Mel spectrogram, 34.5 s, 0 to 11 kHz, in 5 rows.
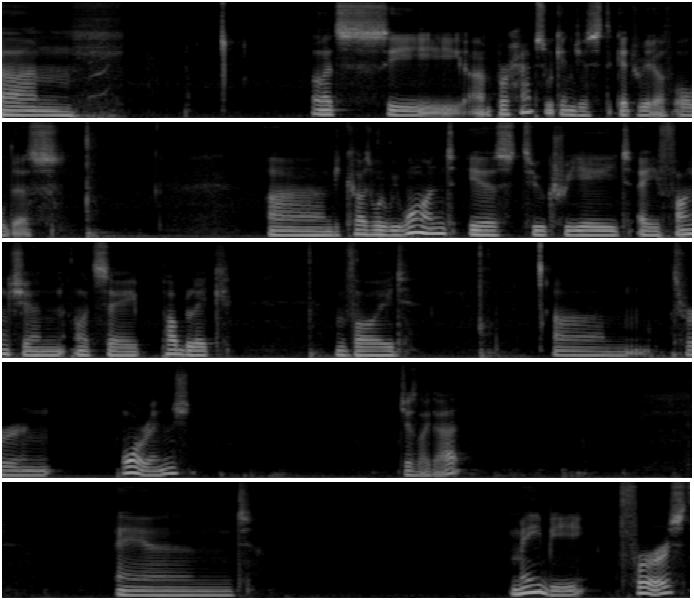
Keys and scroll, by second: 8.5 BackSpace, 11.4 Return, 11.5 Return, 11.7 Up, 15.0-19.3 typing, 20.8-24.6 typing, 26.1-27.0 typing, 27.2 Return.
